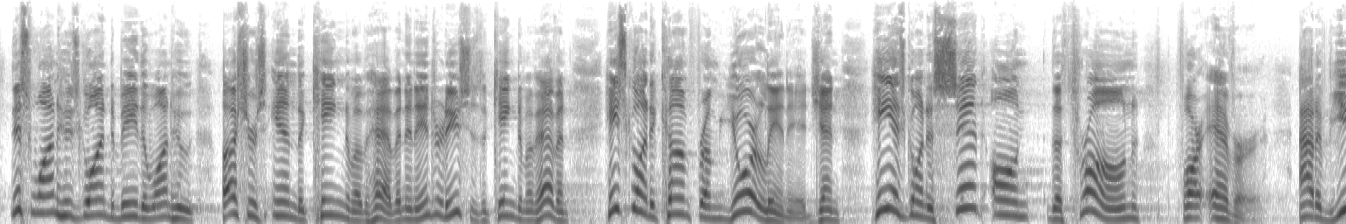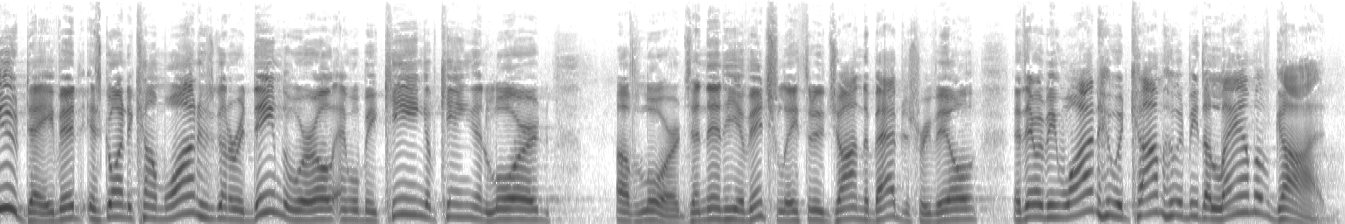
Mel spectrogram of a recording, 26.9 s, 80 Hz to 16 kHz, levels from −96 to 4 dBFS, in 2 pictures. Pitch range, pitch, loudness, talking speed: 160-225 Hz, 185 Hz, -29 LUFS, 195 wpm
